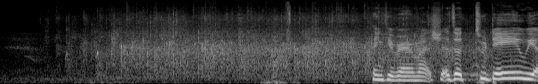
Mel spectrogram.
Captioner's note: audience applauding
